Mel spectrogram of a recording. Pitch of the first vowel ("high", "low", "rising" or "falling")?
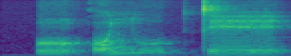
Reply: rising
